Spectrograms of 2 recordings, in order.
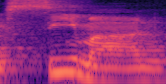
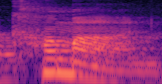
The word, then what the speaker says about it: CMON: look at dragon castle by seaman games or come on games depending on who you are and how you like to pronounce it so C Mon games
